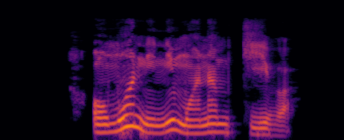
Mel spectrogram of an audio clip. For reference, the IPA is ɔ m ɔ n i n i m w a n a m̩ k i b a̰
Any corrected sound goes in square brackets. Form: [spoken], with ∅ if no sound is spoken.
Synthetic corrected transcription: ɔ m ɔ n i n i m w a n a m̩ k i [β] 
